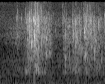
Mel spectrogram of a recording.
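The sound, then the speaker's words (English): Soapy hands rinsed under a running tap: a soft, splashy wash of water with two gentle surges, fairly faint, with no voices. “Good rinse, get all the soap off.”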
